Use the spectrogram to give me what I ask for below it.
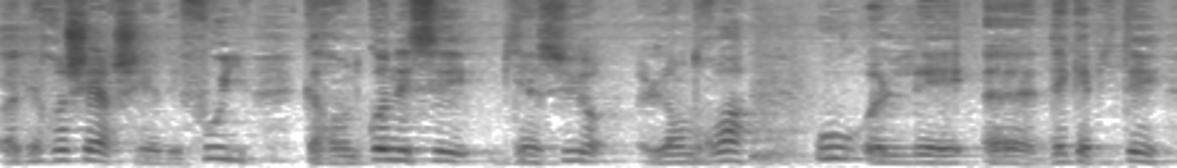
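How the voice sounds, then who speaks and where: A man lecturing on history with a fairly high voice. He speaks haltingly, stopping for filler sounds and restarting phrases. Now and then he clears his throat. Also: darkish tone. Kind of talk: public lecture with questions.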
